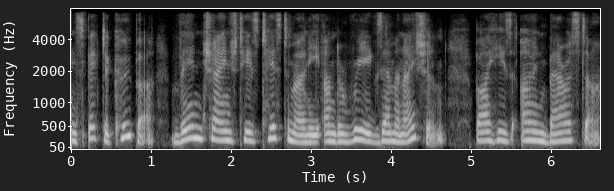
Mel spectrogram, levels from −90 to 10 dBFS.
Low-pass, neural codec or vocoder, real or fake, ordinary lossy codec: 7.2 kHz; codec, 16 kHz, 8 kbps, FreqCodec, smaller model; fake; AAC, 48 kbps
